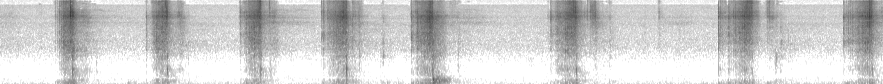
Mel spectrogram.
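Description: Kitchen knife slicing through a peeled onion on a cutting board: eight separate crunching cuts, slow and a little unevenly spaced, the fifth the loudest.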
